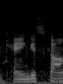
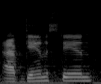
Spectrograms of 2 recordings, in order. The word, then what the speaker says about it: Kangaskhan: co-workers bought this because we had an inside joke where she would continuously like say the name wrong. I think she at one point called it Afghanistan and at one point called it Genghaskhan.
